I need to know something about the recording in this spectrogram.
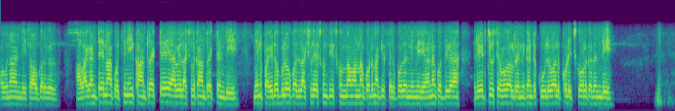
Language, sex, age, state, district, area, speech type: Telugu, male, 18-30, Andhra Pradesh, West Godavari, rural, conversation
